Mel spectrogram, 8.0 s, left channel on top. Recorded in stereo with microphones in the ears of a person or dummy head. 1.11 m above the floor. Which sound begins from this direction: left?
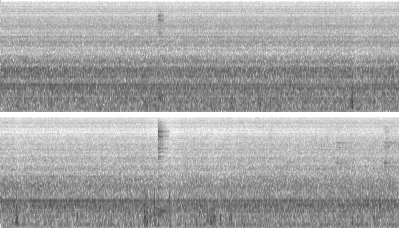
A fan, at 0.0 s.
